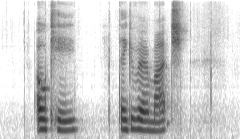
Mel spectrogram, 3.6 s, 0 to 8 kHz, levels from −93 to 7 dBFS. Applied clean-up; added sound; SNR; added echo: neural separator model SepFormer DNS4.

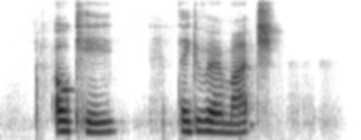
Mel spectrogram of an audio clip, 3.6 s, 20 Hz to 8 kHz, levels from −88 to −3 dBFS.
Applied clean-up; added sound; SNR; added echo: neural mask model Resemble Enhance denoiser.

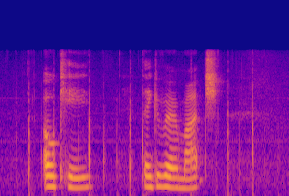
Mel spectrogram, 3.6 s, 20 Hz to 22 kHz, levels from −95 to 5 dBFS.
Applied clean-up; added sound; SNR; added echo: none; Tap; 17 dB; none.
